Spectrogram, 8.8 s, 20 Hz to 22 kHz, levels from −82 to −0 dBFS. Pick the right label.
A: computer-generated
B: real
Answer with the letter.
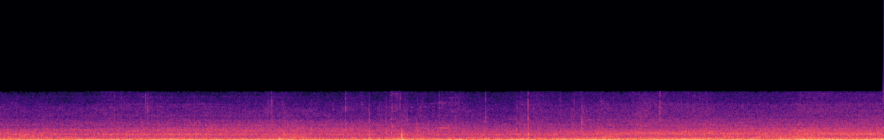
B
